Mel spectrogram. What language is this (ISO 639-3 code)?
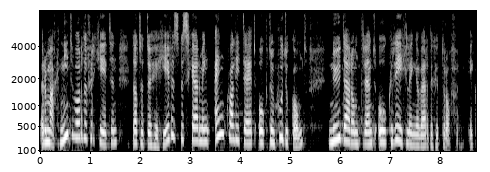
nld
